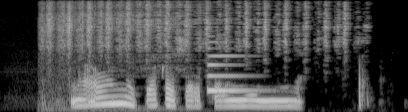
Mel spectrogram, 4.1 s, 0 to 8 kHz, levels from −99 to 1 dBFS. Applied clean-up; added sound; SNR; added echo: classical method Wiener filter.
